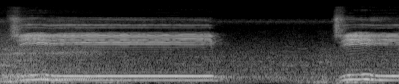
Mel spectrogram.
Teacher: اور مد لازم کو تین الف یعنی 6 حرکات کھینچیں گے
